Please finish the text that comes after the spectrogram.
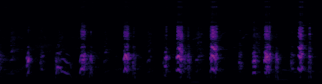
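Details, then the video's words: Hybrid partridge, two years old, kept in Dushanbe for fighting and hunting: a fainter, uneven string of short chucking notes over a soft background hiss. "Кабки гибрид"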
